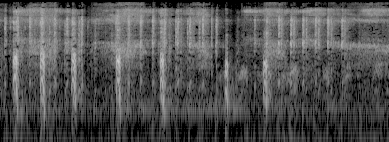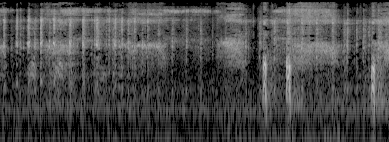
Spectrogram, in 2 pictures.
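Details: Baby little black cormorant begging its mother for food. Sharp, downward-sweeping cries open and close the stretch, with a rapid high chatter and steady hiss between them.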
